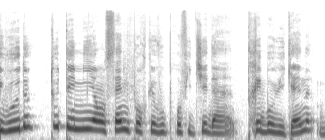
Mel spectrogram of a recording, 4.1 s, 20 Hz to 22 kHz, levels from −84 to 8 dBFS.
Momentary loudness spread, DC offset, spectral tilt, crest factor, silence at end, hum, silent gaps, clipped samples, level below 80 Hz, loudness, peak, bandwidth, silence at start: 9 LU; under 0.1%; -6.5 dB/octave; 14 dB; 0 s; none; none; under 0.1%; -56 dBFS; -25 LUFS; -10 dBFS; 17 kHz; 0 s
